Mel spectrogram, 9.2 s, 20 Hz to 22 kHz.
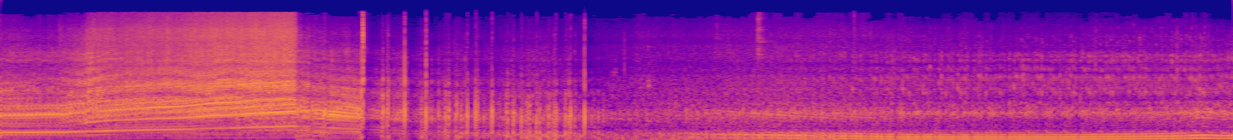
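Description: Chevrolet Corvette V8 accelerating hard with the revs climbing, then dropping suddenly about two seconds in as the throttle is lifted, followed by a couple of seconds of crackling clicks. The engine then settles to a deep, low-revving run as the car slows, picking up slightly near the end.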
